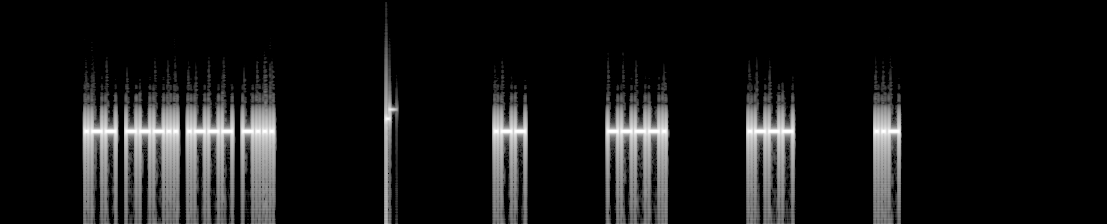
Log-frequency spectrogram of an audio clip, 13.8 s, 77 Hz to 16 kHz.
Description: Morse code, heard as a keyed tone, about 28 wpm, spaced as for 12 wpm, 700 Hz. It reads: W8JB W9JU
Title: USA Call Signs - 4 Characters - 8x Character Spacing - 28wpm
